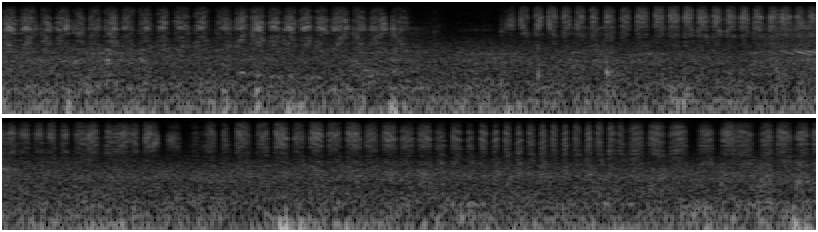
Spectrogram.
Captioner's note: sketching sounds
